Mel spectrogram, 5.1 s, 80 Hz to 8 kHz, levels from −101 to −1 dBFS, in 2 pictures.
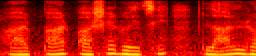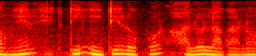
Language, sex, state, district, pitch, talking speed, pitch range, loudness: Bengali, female, West Bengal, Jhargram, 185 Hz, 140 wpm, 175-205 Hz, -34 LUFS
